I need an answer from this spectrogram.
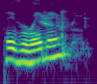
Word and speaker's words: Poveromo: name that's right so poveromo it's yeah yeah it's kind of is pronounced the way it looks once you think about it for a second it's a very phonetic name it's never that hard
